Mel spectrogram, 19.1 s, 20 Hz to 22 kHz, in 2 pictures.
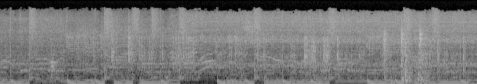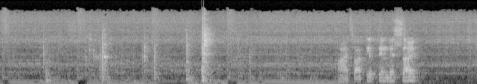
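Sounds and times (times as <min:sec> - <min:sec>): background music with bass line: 0:00.0 - 0:18.8.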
